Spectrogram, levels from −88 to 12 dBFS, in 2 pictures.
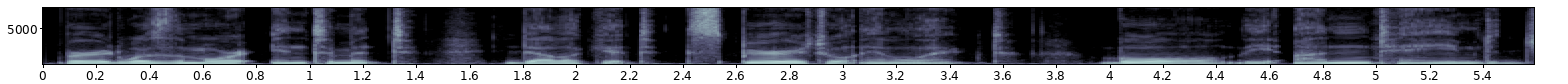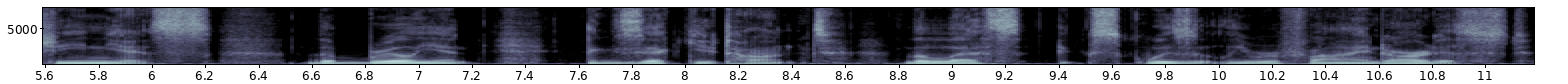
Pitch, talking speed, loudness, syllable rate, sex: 100 Hz, 105 wpm, -18 LUFS, 4.9 syllables/s, male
